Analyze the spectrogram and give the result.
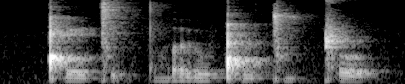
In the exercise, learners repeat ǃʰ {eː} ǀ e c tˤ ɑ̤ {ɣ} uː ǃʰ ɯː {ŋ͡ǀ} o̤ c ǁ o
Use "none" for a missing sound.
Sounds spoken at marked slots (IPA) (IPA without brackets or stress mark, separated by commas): eː, r, ǀ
